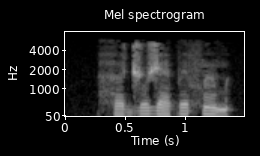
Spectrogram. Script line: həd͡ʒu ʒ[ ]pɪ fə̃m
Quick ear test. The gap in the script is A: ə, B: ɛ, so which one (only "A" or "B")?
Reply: B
